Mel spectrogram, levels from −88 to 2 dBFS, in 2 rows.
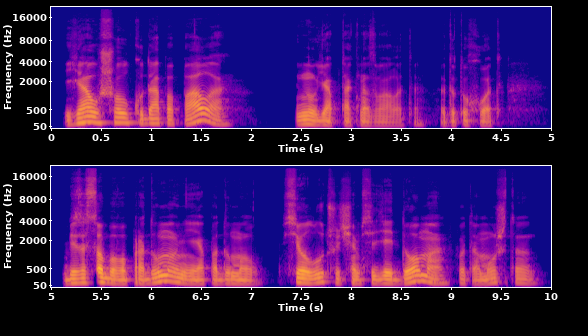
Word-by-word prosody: Я 125 Hz, +10 st, +4 dB
ушёл, 130 Hz, -2 st, +1 dB
куда 115 Hz, -1 st, -1 dB
попало. 105 Hz, -, +1 dB, 0.7 s
Ну, 100 Hz, +1 st, +2 dB
я 90 Hz, -2 st, +1 dB
б -, -, -19 dB
так -, -, -6 dB
назвал 75 Hz, -2 st, -6 dB
это, -, -, -19 dB
этот -, -, -10 dB
уход. -, -, -7 dB, 0.6 s
Без 100 Hz, +1 st, +1 dB
особого 105 Hz, -5 st, +4 dB
продумывания, 105 Hz, -, +1 dB
я 85 Hz, +1 st, -1 dB
подумал, 85 Hz, -2 st, -3 dB, 0.2 s
всё 110 Hz, -2 st, +4 dB
лучше, 110 Hz, +3 st, 0 dB
чем 90 Hz, -2 st, -2 dB
сидеть 90 Hz, -1 st, 0 dB
дома. 110 Hz, -, +2 dB
Потому 90 Hz, +2 st, -4 dB
что 95 Hz, -5 st, -8 dB
95 Hz, 145 wpm, -26 LUFS, 90-115 Hz, 0.7 s, Я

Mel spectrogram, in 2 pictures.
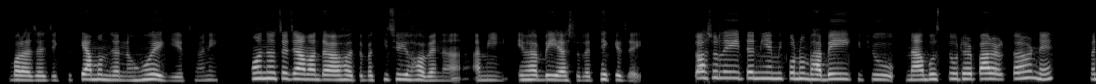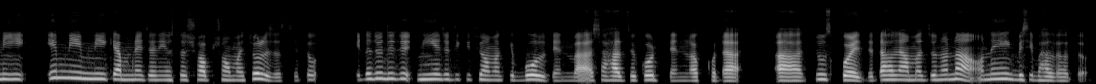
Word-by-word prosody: বলা 205 Hz, -1 st, +4 dB
যায় 195 Hz, 0 st, -2 dB
যে -, -, -19 dB
একটু 210 Hz, -, -24 dB
কেমন 230 Hz, -1 st, +3 dB
যেন 205 Hz, -2 st, -4 dB, 0.2 s
হয়ে 230 Hz, 0 st, +4 dB
গিয়েছি। 175 Hz, 0 st, -13 dB
মানি 205 Hz, +2 st, -13 dB, 0.4 s
মনে 275 Hz, +1 st, +4 dB
হচ্ছে 270 Hz, 0 st, +1 dB
যে -, -, +3 dB
আমারা 235 Hz, -1 st, +2 dB
দ্বারা 215 Hz, -1 st, +5 dB
হয়তো 205 Hz, -2 st, -1 dB
বা 205 Hz, -, -1 dB
কিছুই 230 Hz, 0 st, -1 dB
হবে 185 Hz, -3 st, +1 dB
না। -, -, -11 dB, 0.3 s
আমি 200 Hz, +1 st, -7 dB, 0.3 s
এভাবেই 215 Hz, 0 st, +2 dB
আসলে 190 Hz, -1 st, -9 dB
থেকে 230 Hz, -2 st, 0 dB
যাই। -, -, -10 dB, 0.5 s
তো -, -, -9 dB
আসলে 300 Hz, 0 st, -2 dB
এটা 290 Hz, +2 st, +1 dB
নিয়ে 280 Hz, 0 st, +1 dB
আমি 270 Hz, -, 0 dB
কোনোভাবেই 245 Hz, -2 st, +3 dB
কিছু 225 Hz, +1 st, -9 dB, 0.4 s
না 215 Hz, -, +5 dB
বুঝতে 240 Hz, +1 st, -1 dB
ওঠার 255 Hz, 0 st, +1 dB
পারার 255 Hz, -2 st, +5 dB
কারণে, 275 Hz, -3 st, +1 dB, 0.4 s
মানি 240 Hz, 0 st, 0 dB, 0.4 s
এমনি, 305 Hz, 0 st, +2 dB
এমনি 255 Hz, -1 st, +3 dB
কেমনে 220 Hz, -1 st, +1 dB
জানি 205 Hz, 0 st, -2 dB
হচ্ছে 205 Hz, +1 st, -4 dB
সব 210 Hz, -1 st, +3 dB
সময় 200 Hz, -1 st, -2 dB
চলে 255 Hz, -4 st, +5 dB
যাচ্ছে। 165 Hz, +2 st, -14 dB
তো -, -, -5 dB, 0.5 s
এটা 245 Hz, -, -2 dB
যদি 260 Hz, -1 st, +2 dB
যে 255 Hz, -, +1 dB, 0.2 s
নিয়ে 235 Hz, +1 st, +3 dB
যদি 225 Hz, -1 st, -7 dB
কিছু 225 Hz, +1 st, -10 dB
আমাকে 205 Hz, 0 st, -7 dB, 0.2 s
বলতেন 190 Hz, -6 st, +3 dB
বা, -, -, +3 dB, 0.2 s
সাহায্য 195 Hz, -1 st, +1 dB
করতেন 185 Hz, -4 st, 0 dB
লক্ষ্যটা 175 Hz, -1 st, 0 dB, 0.5 s
আ -, -, +8 dB, 0.3 s
choose 235 Hz, -1 st, -1 dB
করে 200 Hz, -2 st, +8 dB
দিতেন 180 Hz, +3 st, -12 dB
তাহলে 215 Hz, 0 st, +4 dB
আমার 205 Hz, 0 st, -3 dB
জন্য 215 Hz, +1 st, 0 dB
না -, -, +6 dB, 0.2 s
অনেক 250 Hz, +3 st, +2 dB
বেশি 215 Hz, 0 st, -2 dB
ভালো 180 Hz, -2 st, -1 dB
হতো। 170 Hz, -, -11 dB
220 Hz, 195 wpm, -24 LUFS, 200-245 Hz, 0.5 s, আ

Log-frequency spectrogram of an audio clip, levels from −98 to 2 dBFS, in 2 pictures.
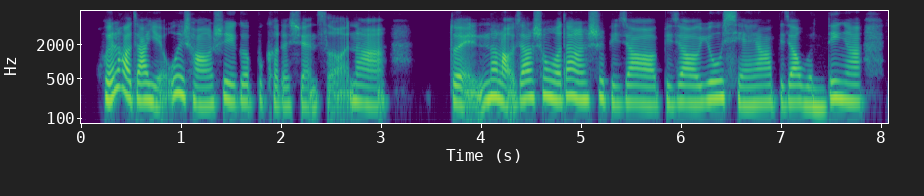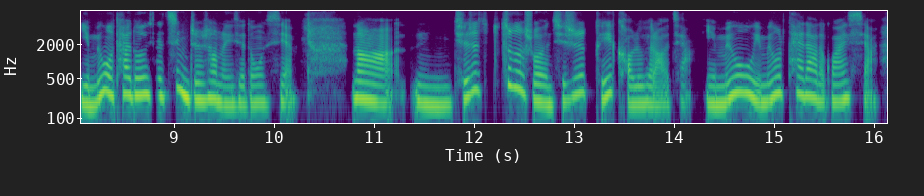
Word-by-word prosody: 回 -, -, +4 dB
老 275 Hz, -8 st, +6 dB
家 210 Hz, -1 st, +4 dB
也 190 Hz, -4 st, -1 dB
未 265 Hz, +3 st, +2 dB
尝 180 Hz, -6 st, 0 dB
是 195 Hz, +4 st, 0 dB
一 200 Hz, -, +2 dB
个 195 Hz, 0 st, -3 dB
不 200 Hz, +2 st, -12 dB
可 180 Hz, -, -6 dB
的 170 Hz, 0 st, -6 dB
选 170 Hz, -2 st, -5 dB
择。 190 Hz, -, -8 dB
那， 185 Hz, -3 st, -1 dB, 0.6 s
对， 185 Hz, -2 st, +1 dB
那 235 Hz, +3 st, +4 dB
老 -, -, +3 dB
家 220 Hz, +2 st, +3 dB
生 245 Hz, +1 st, +1 dB
活 215 Hz, -2 st, +4 dB
当 245 Hz, +1 st, +4 dB
然 215 Hz, -1 st, +3 dB
是 225 Hz, +2 st, -1 dB
比 195 Hz, -3 st, -6 dB
较 185 Hz, -1 st, +1 dB
比 190 Hz, 0 st, -7 dB
较 190 Hz, -1 st, +1 dB
悠 220 Hz, +4 st, +3 dB
闲 190 Hz, -6 st, -2 dB
啊， 190 Hz, +1 st, -1 dB
比 190 Hz, 0 st, -9 dB
较 190 Hz, 0 st, +3 dB
稳 170 Hz, -3 st, -2 dB
定 220 Hz, +1 st, +3 dB
啊， 200 Hz, -1 st, 0 dB, 0.2 s
也 190 Hz, -, -2 dB
没 175 Hz, -, 0 dB
有 285 Hz, -1 st, +4 dB
太 265 Hz, 0 st, +1 dB
多 255 Hz, 0 st, +4 dB
一 -, -, +3 dB
些 250 Hz, -1 st, -4 dB
竞 260 Hz, +2 st, +3 dB
争 210 Hz, -2 st, +1 dB
上 220 Hz, -1 st, +2 dB
的 180 Hz, -2 st, -3 dB
一 -, -, -3 dB
些 185 Hz, 0 st, -5 dB
东 190 Hz, +1 st, -5 dB
西。 195 Hz, +2 st, -7 dB, 0.6 s
那， 210 Hz, -4 st, +4 dB, 0.3 s
嗯， 175 Hz, -2 st, -2 dB
其 225 Hz, +5 st, -1 dB
实 310 Hz, +5 st, 0 dB, 0.2 s
这 385 Hz, -, +1 dB
个 335 Hz, -3 st, +2 dB
时 210 Hz, -7 st, -3 dB
候 190 Hz, -2 st, +1 dB
其 180 Hz, +3 st, -6 dB
实 265 Hz, +6 st, -2 dB
可 220 Hz, -, -4 dB
以 250 Hz, -, +3 dB
考 180 Hz, -, -5 dB
虑 180 Hz, -, -2 dB
回 185 Hz, -, -2 dB
老 -, -, -5 dB
家， 190 Hz, +2 st, -15 dB
也 185 Hz, -3 st, -2 dB
没 180 Hz, +4 st, +1 dB
有 275 Hz, -1 st, +3 dB
也 205 Hz, -, 0 dB
没 195 Hz, -, -1 dB
有 260 Hz, +4 st, +3 dB
太 265 Hz, 0 st, -4 dB
大 240 Hz, -2 st, +2 dB
的 200 Hz, -, -3 dB
关 200 Hz, +2 st, -2 dB
系 225 Hz, -, -7 dB
啊。 -, -, -7 dB
200 Hz, 300 characters per minute, -24 LUFS, 185-230 Hz, 0.6 s, 老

